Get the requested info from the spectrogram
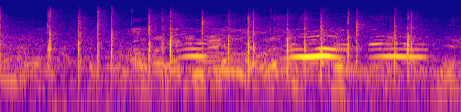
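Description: Faint outdoor baseball-field ambience: distant voices, with a few light clicks.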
